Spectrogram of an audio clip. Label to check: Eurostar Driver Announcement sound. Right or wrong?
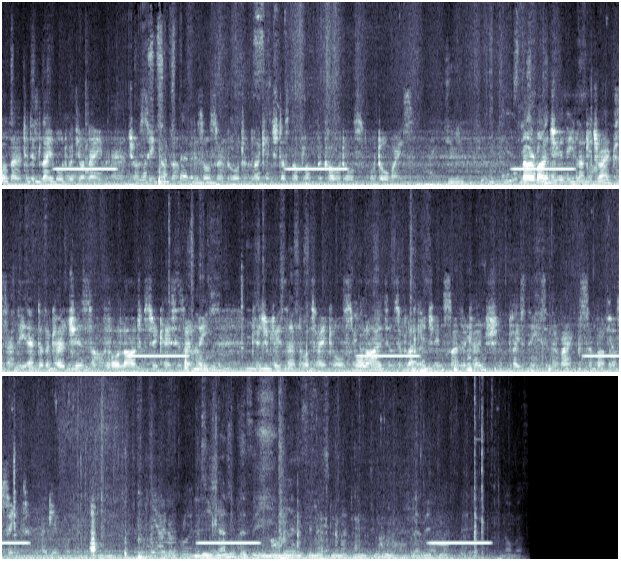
Right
